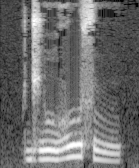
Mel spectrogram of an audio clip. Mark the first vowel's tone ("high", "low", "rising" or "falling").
low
